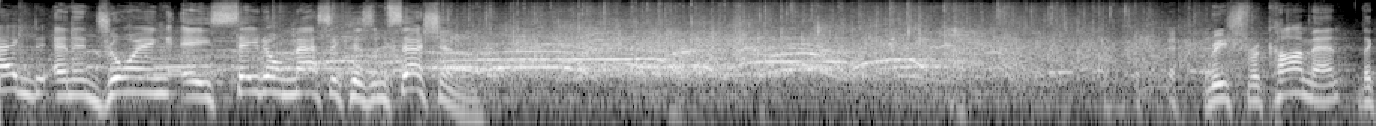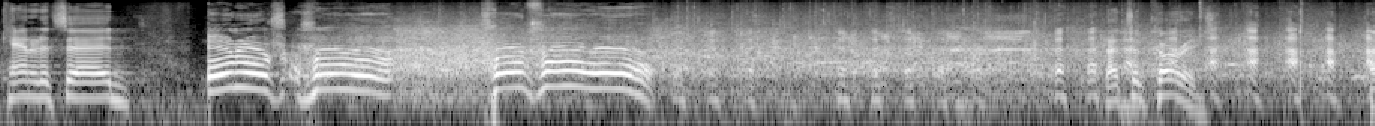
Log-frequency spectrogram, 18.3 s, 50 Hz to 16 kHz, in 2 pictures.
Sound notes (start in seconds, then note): 7.7 laughter; 8.7 applause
